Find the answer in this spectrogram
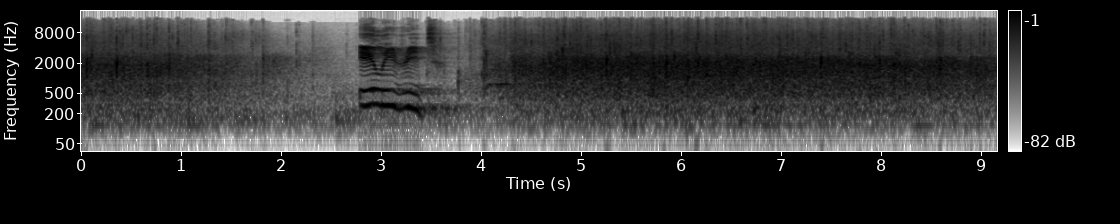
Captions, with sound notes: Eilidh Reid. (AUDIENCE APPLAUDS)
